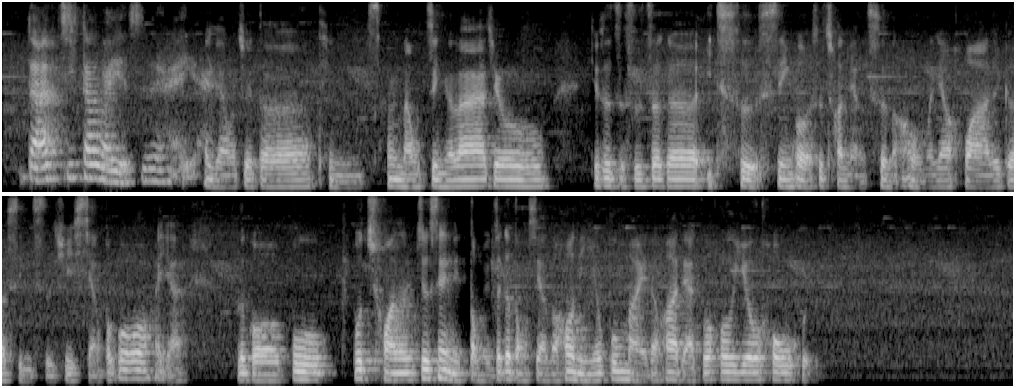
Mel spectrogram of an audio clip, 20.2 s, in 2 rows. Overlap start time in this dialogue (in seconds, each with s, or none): none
